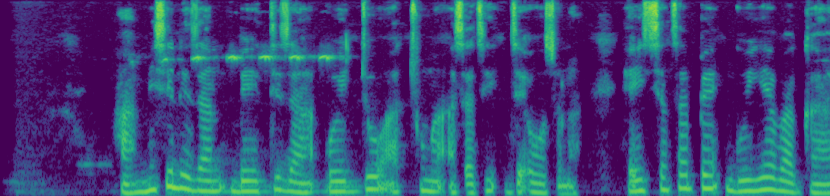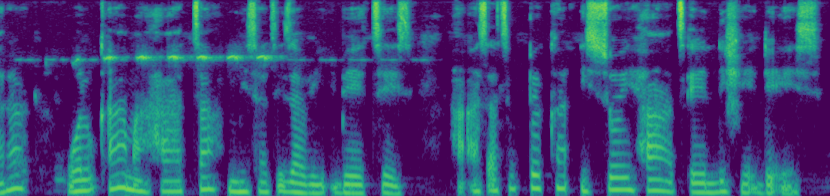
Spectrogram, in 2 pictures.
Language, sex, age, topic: Gamo, male, 25-35, agriculture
